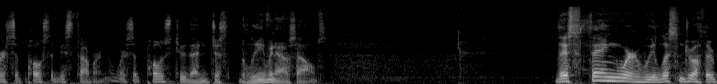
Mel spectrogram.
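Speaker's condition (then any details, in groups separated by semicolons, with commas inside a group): No condition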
